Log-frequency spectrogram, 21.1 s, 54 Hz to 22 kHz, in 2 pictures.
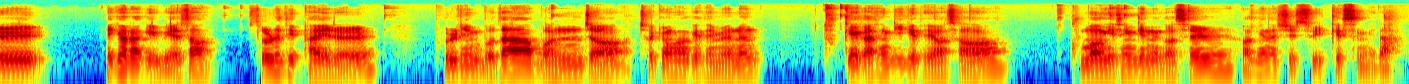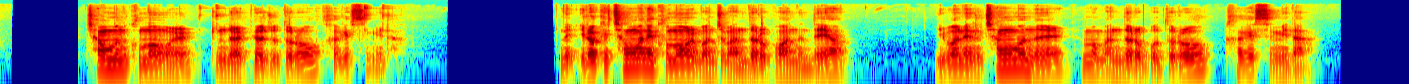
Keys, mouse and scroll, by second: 2.8 click, 4.1-6.2 drag, 6.2-8.4 middle drag, 8.4-11.4 drag, 11.6 s, 14.4 click, 15.6 middle click, 17.0 click.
